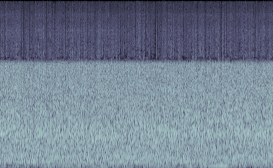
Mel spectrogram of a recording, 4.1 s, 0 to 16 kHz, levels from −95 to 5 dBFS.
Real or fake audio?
fake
